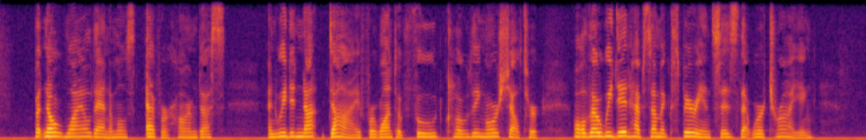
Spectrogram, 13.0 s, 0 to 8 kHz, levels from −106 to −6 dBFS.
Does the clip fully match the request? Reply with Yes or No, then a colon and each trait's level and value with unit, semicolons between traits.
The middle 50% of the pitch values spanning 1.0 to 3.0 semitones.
No: average, 4.0 semitones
